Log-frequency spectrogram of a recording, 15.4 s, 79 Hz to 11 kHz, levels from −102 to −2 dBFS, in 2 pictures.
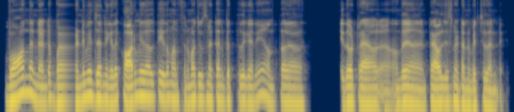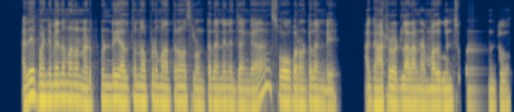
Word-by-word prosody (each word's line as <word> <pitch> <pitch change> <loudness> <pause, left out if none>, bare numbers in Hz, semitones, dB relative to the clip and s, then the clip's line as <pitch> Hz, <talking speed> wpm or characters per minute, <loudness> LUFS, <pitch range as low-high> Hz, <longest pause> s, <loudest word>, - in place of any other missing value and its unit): బావుందండి. 165 0 +4
అంటే, 145 +4 -1
బండి 125 +1 0
మీద 160 - +3
జర్నీ 135 -2 +3
గదా! 130 +2 +2
కారు 125 +2 +6
మీదెళ్తే 150 -1 +1
ఏదో 145 - 0
మనం 135 0 -1
సినిమా 135 +1 0
చూసినట్టనిపిత్తది 130 -1 -2
గానీ, 130 +6 -2
అంతా 125 +2 -4 0.9
ఏదో 125 +1 +3
ట్రావ్ 115 -1 +2 0.2
ఆహ్, 95 - -5
అదే 125 +2 +2 0.3
ట్రావెల్ 120 -1 +4
జేసినట్టనిపిచ్చదండి. 110 -3 -1 0.5
అదే 155 +6 +5
బండి 140 0 +4
మీద 140 +1 +3
మనం 135 0 +1
నడుపుకుంటూ 125 +3 -2
యెళ్తన్నప్పుడు 125 +1 0
మాత్రం 120 +1 -1
అసలుంటదండి 115 +1 -3
నిజంగా 110 0 -2 0.3
సూపరుంటదండి, 115 -3 0 0.5
ఆ - - -2
ఘాట్ 110 +3 +1
రోడ్‌లో 115 0 +2
అలా 110 0 +1
నెమ్మదిగుంచుకుంటూ. 110 -1 -3
120 Hz, 135 wpm, -21 LUFS, 110-130 Hz, 0.9 s, కారు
